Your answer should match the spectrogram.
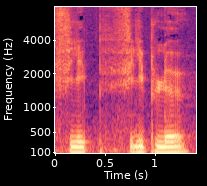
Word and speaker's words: Philippe Leu: It was a very large piece that got tattooed by a man called Philippe Leu, how it's pronounced in French,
